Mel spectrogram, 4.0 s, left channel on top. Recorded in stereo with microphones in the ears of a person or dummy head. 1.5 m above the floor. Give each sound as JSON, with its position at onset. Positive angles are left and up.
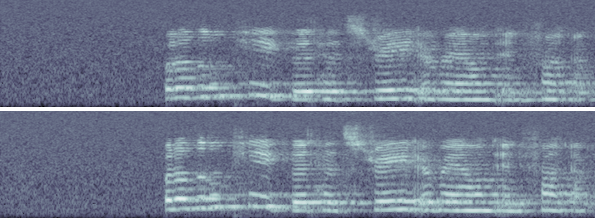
{"t": 1.1, "sound": "a woman speaking", "side_deg": -75, "distance_m": 6.0}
